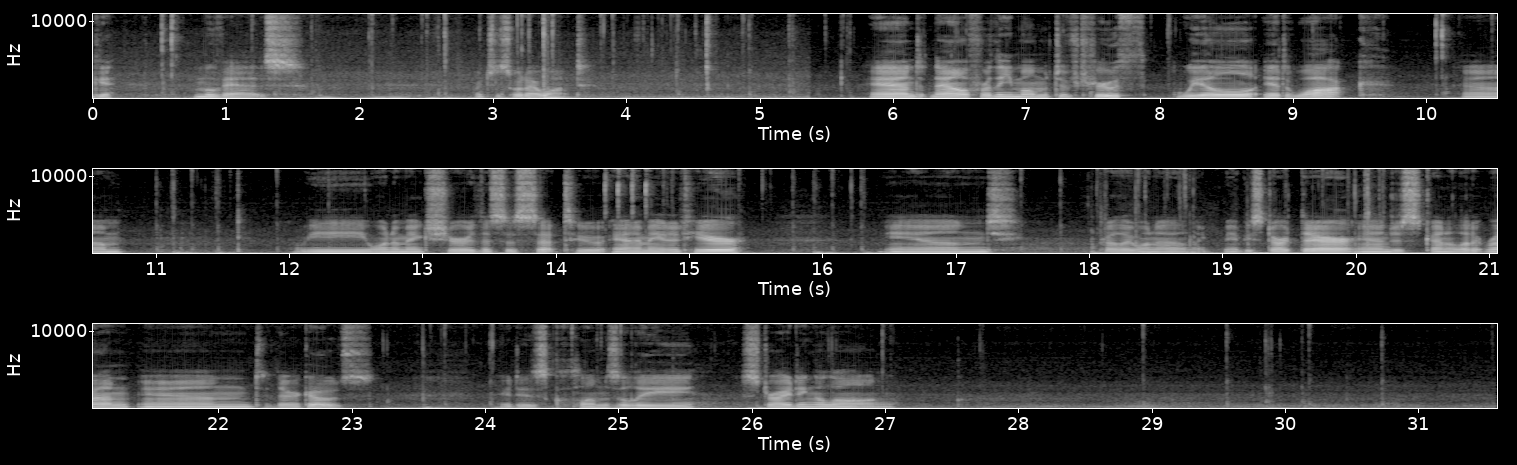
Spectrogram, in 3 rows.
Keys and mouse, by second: 0.5 right click, 1.2 middle click, 2.5 alt+h, 2.9 middle click, 3.2 a, 3.4 a, 4.3 middle click, 10.2 click, 10.5 middle click, 11.3 shift+middle click, 11.9 middle click, 14.4 click, 14.6 click, 15.4 middle click, 16.1 shift+middle click, 17.5 middle click, 18.7 shift+Left, 19.7 middle click, 20.1 shift+space, 23.7 shift+middle click, 26.0 KP_3, 28.9 middle click, 30.2 middle click.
